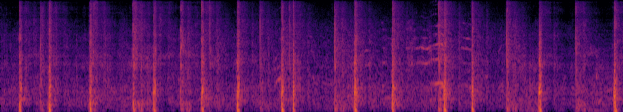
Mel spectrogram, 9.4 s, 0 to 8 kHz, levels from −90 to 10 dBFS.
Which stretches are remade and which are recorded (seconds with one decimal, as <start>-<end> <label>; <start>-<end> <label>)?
0.0-3.2 remade; 3.2-7.8 recorded; 7.8-9.4 remade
